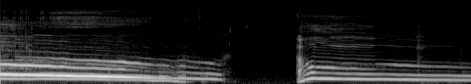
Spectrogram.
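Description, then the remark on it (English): A person imitates a wolf howl: two long, loud, sustained wails, each sliding slowly downward in pitch, separated by a short silent breath. “Howl!”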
